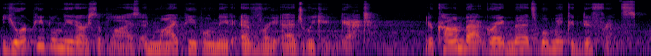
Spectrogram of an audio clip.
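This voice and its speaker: Commander Shepard, a woman as low-voiced steady soldier. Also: moderate pace, noisy background, lightly acted. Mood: firm. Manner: composed, direct, dry. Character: steady, wry female military commander, confident. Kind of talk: video game voice acting.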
